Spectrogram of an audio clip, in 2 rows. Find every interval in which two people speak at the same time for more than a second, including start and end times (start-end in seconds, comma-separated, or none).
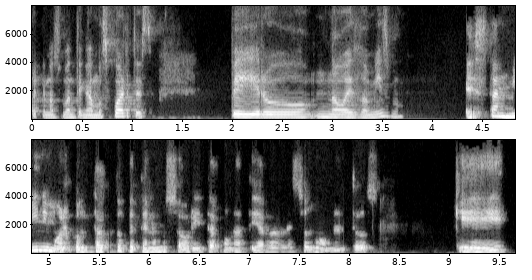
none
